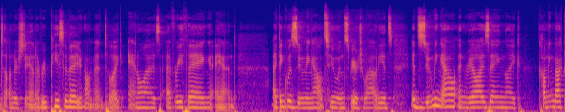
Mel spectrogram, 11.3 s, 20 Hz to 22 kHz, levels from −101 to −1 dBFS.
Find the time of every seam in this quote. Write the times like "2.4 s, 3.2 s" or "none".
none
